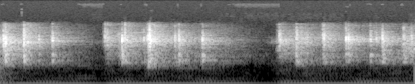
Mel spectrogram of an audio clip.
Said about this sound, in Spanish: Mira, ahorita mi, mi research rápido, que bueno, creo que se oye por mi teclado mecánico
